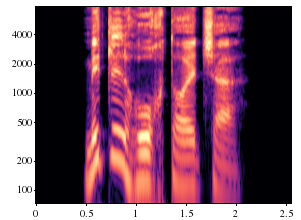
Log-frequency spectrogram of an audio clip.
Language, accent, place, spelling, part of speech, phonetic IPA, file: German, Germany, Berlin, mittelhochdeutscher, adjective, [ˈmɪtl̩ˌhoːxdɔɪ̯tʃɐ], De-mittelhochdeutscher.ogg
- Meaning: inflection of mittelhochdeutsch: 1. strong/mixed nominative masculine singular 2. strong genitive/dative feminine singular 3. strong genitive plural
